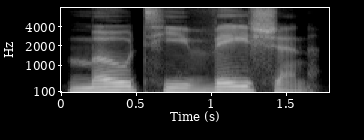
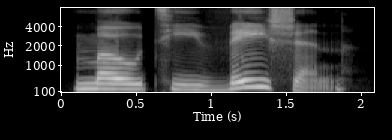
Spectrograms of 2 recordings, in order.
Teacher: Many learners say motivation, but the correct stress is on the third syllable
